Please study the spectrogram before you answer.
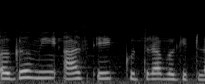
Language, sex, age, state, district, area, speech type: Marathi, female, 18-30, Maharashtra, Washim, rural, read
